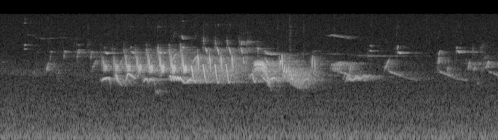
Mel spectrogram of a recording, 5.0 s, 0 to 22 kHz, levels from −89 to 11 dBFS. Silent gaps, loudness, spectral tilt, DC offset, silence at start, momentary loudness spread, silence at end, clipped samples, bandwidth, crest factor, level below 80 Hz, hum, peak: none; -15 LUFS; 1 dB/octave; under 0.1%; 0 s; 24 LU; 0 s; under 0.1%; 16 kHz; 18 dB; -46 dBFS; none; -2 dBFS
